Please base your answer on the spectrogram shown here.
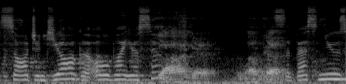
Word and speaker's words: Jagier: Yager, okay. That's the best news I've heard all day. If the lot of us don't die tonight, I'll buy you a drink. Yager.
